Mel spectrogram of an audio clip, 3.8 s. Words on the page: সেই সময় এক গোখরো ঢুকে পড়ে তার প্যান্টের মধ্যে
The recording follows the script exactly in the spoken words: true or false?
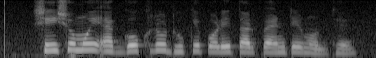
true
